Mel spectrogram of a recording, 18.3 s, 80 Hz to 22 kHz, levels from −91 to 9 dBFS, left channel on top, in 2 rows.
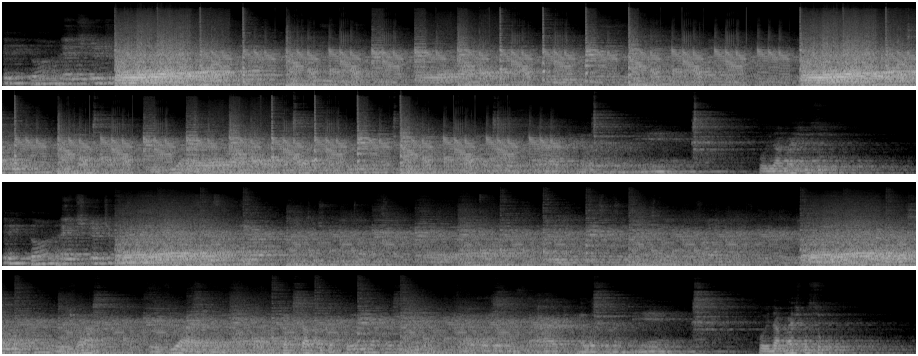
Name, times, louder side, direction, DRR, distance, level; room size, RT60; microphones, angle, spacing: voice 1, 0.0-0.7 4.8-5.9 8.0-10.2 10.6-15.8 16.7-17.4, right 3 dB, 85° right, 0 dB, 0.5 m, -35 dB
voice 2, 0.6-4.0 5.4-8.2 13.6-14.6, equal, 55° right, -5 dB, 1.6 m, -38 dB
sound 1, 1.1-14.7, left 4 dB, 80° left, 0.5 m, -29 dB
Clock, 9.0-9.2 10.0-10.2 11.0-11.2 12.0-12.2 13.0-13.2 14.0-14.3 15.0-15.2 16.0-16.2, left 1 dB, 35° left, 1.2 m, -47 dB
7.2 x 3.9 x 4.9 m, 2.2 s
head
